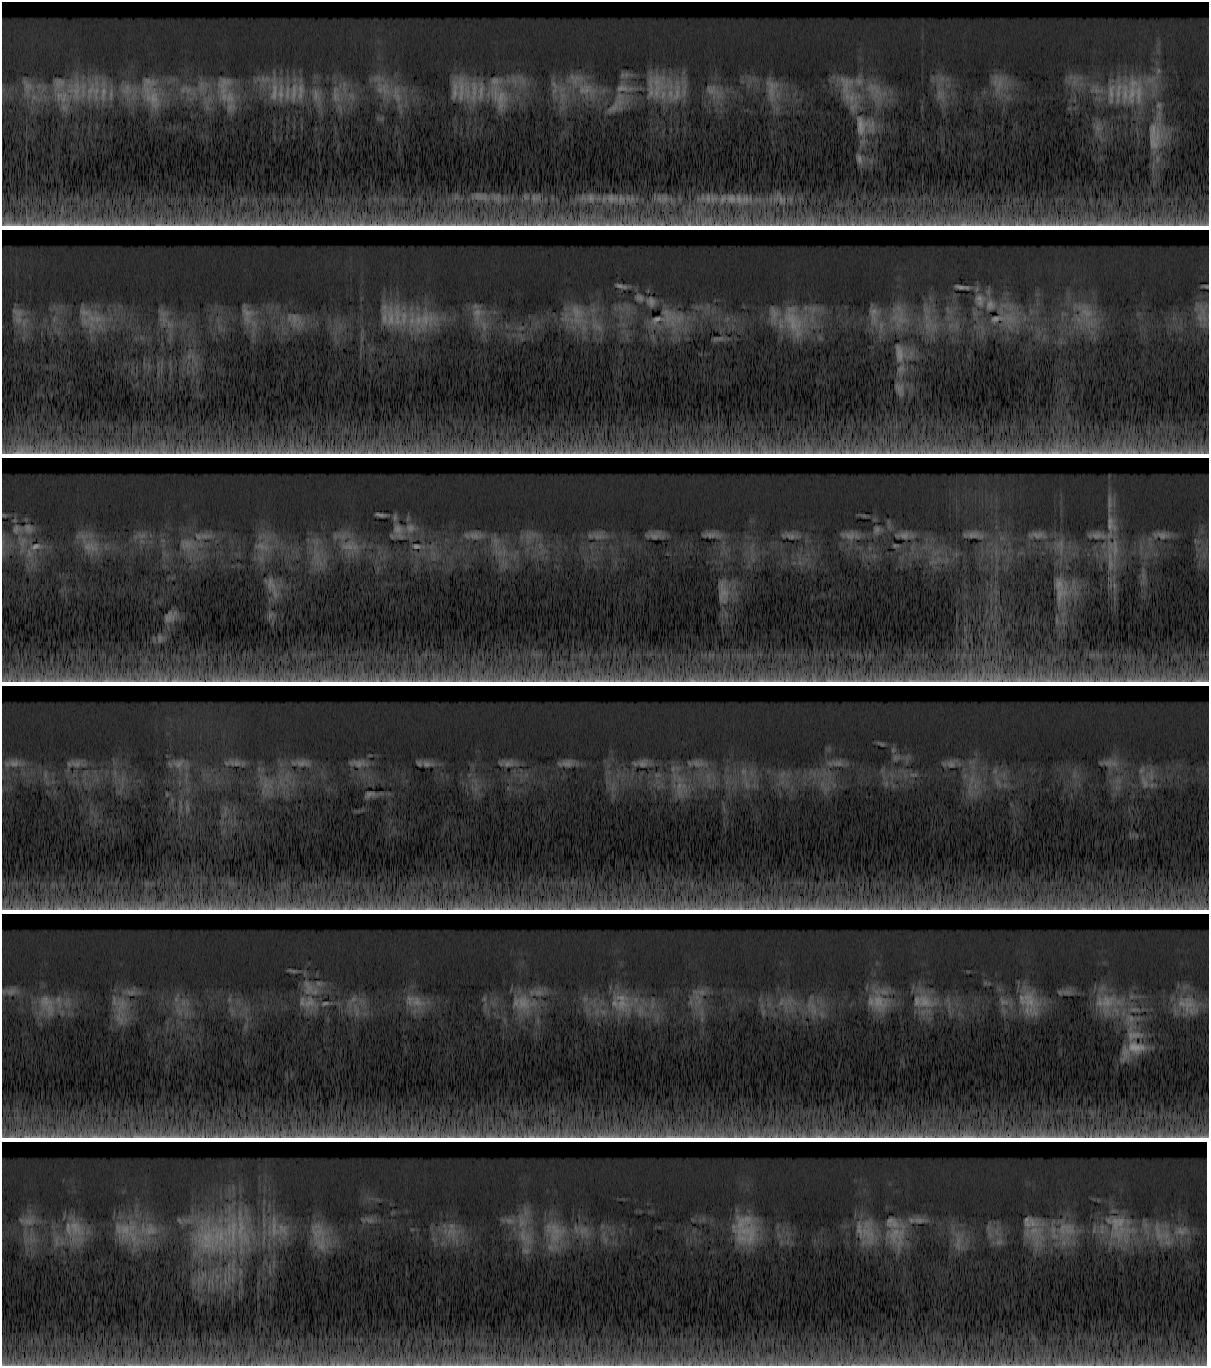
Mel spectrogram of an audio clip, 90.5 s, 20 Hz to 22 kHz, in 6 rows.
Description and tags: Birds in the morning
Field recording of bird sounds in early morning in residential area.
Recorded with Zoom H1 in Stiens, Netherlands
